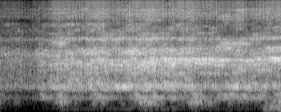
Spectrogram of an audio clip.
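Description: A cabbing machine's polishing wheel grinds against rock, a continuous, fairly loud high-pitched whirring rasp with no talking.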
